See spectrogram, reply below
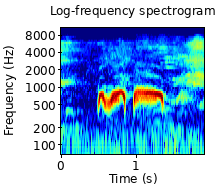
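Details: Spotted dove giving a calling coo meant to stimulate a captive bird to coo: a short wavering note, then one long, even, mellow hooted note, against a quiet background.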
